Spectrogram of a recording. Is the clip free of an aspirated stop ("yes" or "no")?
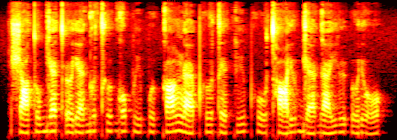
no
